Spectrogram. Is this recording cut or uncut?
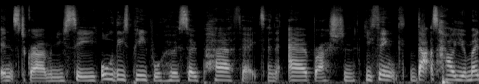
cut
